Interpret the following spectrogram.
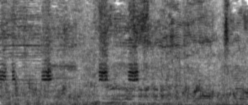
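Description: Four-wheel drive driving along an unsealed dirt road: loud, steady road and wind noise with low rumble.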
